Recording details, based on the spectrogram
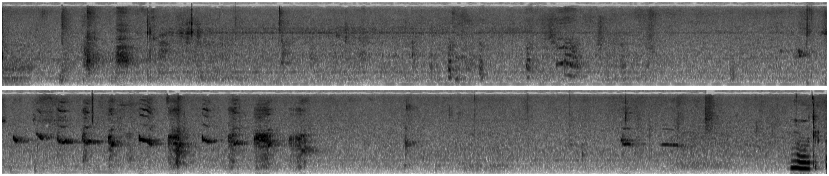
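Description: A corgi gives a run of short, high whimpers and yips indoors.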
